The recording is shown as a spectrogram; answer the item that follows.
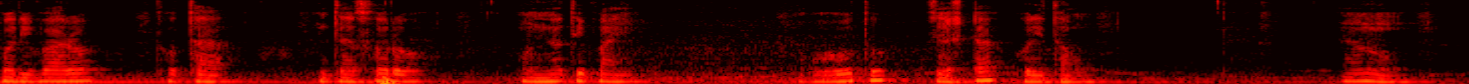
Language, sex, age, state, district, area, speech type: Odia, male, 60+, Odisha, Mayurbhanj, rural, spontaneous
